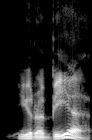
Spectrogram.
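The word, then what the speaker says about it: Euribia: They've just started their next, and this is quite an exciting one, MSC Eurobia, I think is how you pronounce it. – Yeah, I think that's right.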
